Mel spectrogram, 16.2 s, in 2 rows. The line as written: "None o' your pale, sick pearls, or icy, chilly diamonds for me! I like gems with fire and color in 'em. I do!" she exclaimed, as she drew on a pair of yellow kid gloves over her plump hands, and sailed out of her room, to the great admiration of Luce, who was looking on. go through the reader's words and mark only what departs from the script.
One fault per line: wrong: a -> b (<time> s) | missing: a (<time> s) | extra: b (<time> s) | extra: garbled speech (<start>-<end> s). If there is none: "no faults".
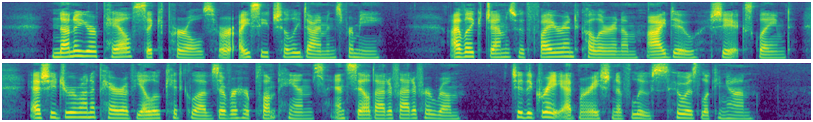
extra: out of (12.1 s)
